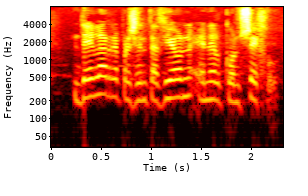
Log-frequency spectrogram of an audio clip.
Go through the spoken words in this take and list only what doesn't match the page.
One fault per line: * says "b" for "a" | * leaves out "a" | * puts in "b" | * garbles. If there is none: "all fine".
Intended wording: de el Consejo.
* puts in "la representación en"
